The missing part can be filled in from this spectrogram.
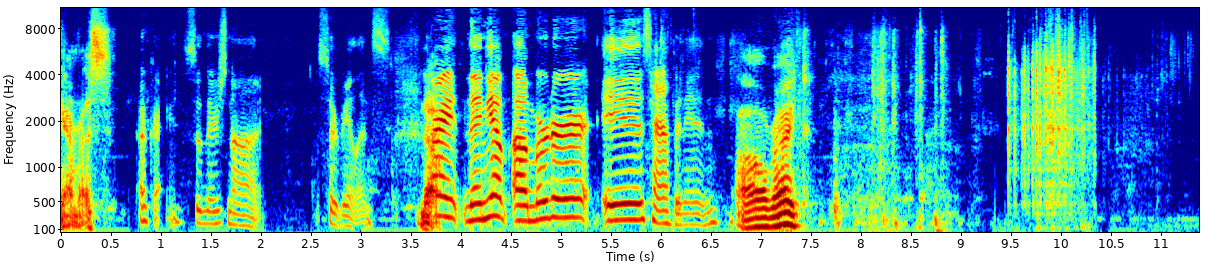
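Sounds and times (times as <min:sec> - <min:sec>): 
speech: 0:00.0 - 0:08.3
dice rolling across a hard tabletop: 0:08.7 - 0:11.1.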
